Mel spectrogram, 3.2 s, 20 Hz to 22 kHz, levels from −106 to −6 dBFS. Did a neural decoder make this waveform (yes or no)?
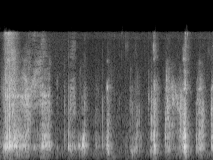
no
